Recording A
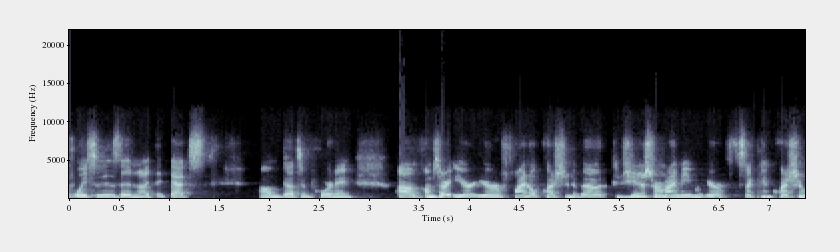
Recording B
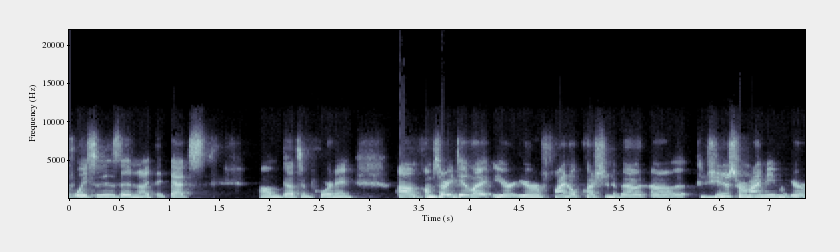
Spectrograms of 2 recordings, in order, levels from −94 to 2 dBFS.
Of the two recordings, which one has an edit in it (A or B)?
A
